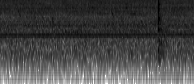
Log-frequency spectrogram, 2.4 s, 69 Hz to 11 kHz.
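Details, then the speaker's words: Older R22 AC condenser outdoor unit with a 5-minute compressor delay, after service for a condenser fan not spinning: even steady whir with constant hum, no rattles or squeals, warm air discharging; running normally. "So we're getting some heat out of this thing. Yeah, she's been cooling okay, right? Yes. Yeah, it seems to be alright."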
